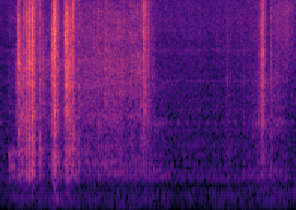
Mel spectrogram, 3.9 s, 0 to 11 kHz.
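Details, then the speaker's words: Sony PS3 Fat Blu-ray drive under repair, previously not spinning or reading, loading a PS3 disc: hard clunks then isolated clicks, laser audible; drive mechanism clunking and disc still not read. "Although that was clunky. Well, that's the best it's done, but I could hear the laser."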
